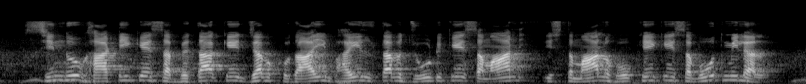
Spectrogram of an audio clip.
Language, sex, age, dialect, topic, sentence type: Bhojpuri, male, 31-35, Southern / Standard, agriculture, statement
